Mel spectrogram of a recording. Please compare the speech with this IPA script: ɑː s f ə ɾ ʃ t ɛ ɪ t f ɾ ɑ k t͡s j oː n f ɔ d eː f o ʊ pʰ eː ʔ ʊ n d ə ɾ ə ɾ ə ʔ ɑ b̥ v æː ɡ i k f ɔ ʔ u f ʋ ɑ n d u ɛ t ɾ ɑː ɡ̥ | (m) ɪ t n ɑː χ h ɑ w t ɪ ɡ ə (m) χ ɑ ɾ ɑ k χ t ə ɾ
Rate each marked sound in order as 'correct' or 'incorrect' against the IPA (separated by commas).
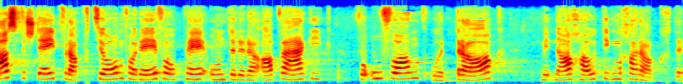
correct, correct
